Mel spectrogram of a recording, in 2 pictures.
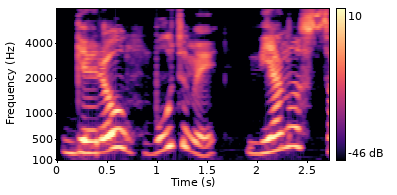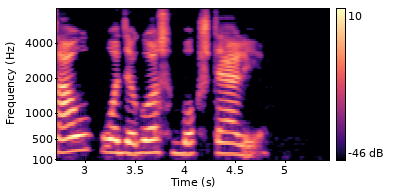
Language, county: Lithuanian, Kaunas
